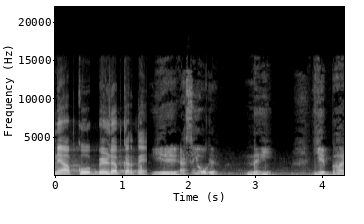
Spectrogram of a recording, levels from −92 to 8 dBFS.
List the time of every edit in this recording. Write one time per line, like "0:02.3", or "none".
0:01.3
